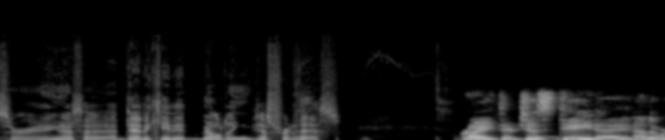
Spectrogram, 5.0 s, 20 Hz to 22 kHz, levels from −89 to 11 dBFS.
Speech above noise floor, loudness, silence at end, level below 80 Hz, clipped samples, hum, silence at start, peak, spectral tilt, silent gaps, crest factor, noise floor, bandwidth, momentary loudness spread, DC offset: 47 dB; -27 LUFS; 0 s; -46 dBFS; under 0.1%; none; 0 s; -8 dBFS; -5 dB/octave; none; 20 dB; -74 dBFS; 13 kHz; 17 LU; under 0.1%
